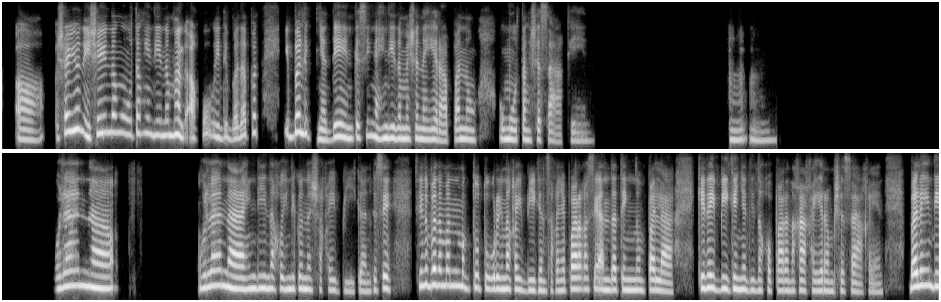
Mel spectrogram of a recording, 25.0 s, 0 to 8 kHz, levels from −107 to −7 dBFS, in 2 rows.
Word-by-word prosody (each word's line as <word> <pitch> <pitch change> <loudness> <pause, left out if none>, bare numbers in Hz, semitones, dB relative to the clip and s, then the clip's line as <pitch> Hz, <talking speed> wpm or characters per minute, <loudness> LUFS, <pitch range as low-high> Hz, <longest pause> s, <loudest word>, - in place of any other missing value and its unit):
ah, 200 +1 -3 0.2
siya 340 +11 +2
'yon, 395 -5 +4
eh, 250 - +3
siya 320 +4 +1
'yong 345 +1 -2
nangutang 330 -1 -5
hindi 290 -3 -3
naman 285 -2 +2
ako, 315 0 -4
eh, 230 - -3
'di 245 - -6
ba 220 +3 -5
dapat 340 +4 -5 0.3
ibalik 315 0 +1
niya 200 - +1
din 245 -3 +2
kasi 255 +3 -4
nga 245 - +1
hindi 230 0 +2
naman 215 0 +1
siya 220 0 -2
nahirapan 200 -1 -2
nung 200 -2 -3 0.3
umutang 205 -1 -1
siya 195 +1 -6
sa 180 - -7
akin. 170 +2 -15 1.9
Mm. 190 -2 -9 2.9
Wala 280 +6 +2
na. 255 -4 +5 1.1
Wala 275 +5 +3
na, 255 -6 +6
hindi 240 +2 +3
na 240 - +2
ako 235 0 -4
hindi 230 +1 0
ko 240 - 0
na 230 - +2
siya 220 0 -6
kaibigan. 185 -3 -8
Kasi 215 +4 -1 0.2
sino 295 +1 -1
ba 320 - +6
naman 305 -1 +1
magtuturing 235 -3 0
na 230 - 0
kaibigan 210 -2 -1
sa 195 0 -10
kanya, 200 0 -3
para 230 +1 +5
kasi 230 -1 -2
ang 215 - +2
dating 215 0 +1
no'n 210 -1 -1
pala 195 -4 +1 0.3
kinaibigan 240 -2 +4
niya 225 - +1
din 205 0 -6
ako 205 0 -5
para 200 +1 -1
nakakahiram 195 -1 -2
siya 185 +1 -6
sa'kin. 175 -1 -8 0.3
Bale 275 +3 +8
hindi 285 -2 +3
225 Hz, 160 wpm, -22 LUFS, 200-260 Hz, 2.9 s, Bale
